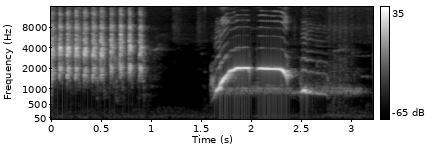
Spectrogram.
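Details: Bearded white-rumped shama, a caged fighter in new plumage, sings in the batuk koral and muntah beling style. A rapid run of about ten harsh, even pulses is followed by a pause, then a loud, sustained, slurred whistle.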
